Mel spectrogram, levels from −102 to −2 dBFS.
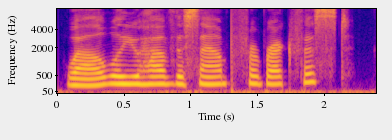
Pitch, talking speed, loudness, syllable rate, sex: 225 Hz, 200 wpm, -15 LUFS, 4.2 syllables/s, female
